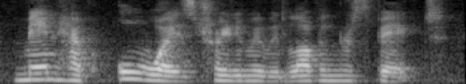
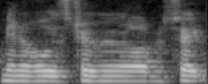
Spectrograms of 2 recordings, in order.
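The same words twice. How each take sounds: First: It is said firmly, with authority. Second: It is said weakly, without conviction.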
